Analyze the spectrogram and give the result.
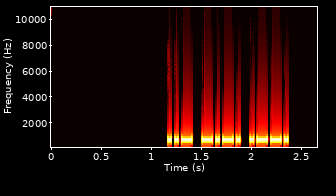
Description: Morse code, heard as a keyed tone, about 36 wpm, 700 Hz. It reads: UCP
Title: USA Call Sign Postfixes - 3 Letters 35wpm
